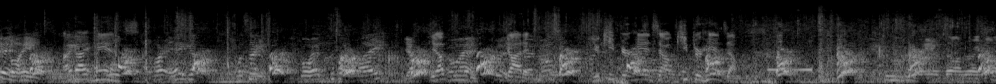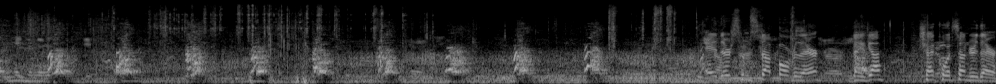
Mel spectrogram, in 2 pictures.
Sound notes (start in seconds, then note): 9.0 dog barking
